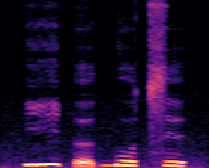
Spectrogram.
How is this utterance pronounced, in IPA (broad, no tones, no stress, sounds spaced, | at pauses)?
i ʔ ə̰ ɡ͡b o t͡s ɪ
